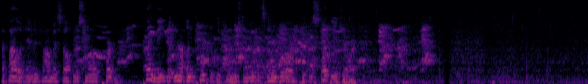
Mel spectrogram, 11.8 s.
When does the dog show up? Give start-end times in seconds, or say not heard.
1.4-8.7.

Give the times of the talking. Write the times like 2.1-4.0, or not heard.
0.0-7.2.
